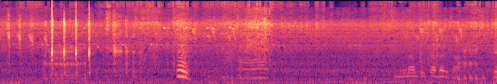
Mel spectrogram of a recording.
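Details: Wavering, tremulous bleats from a sheep that bore a six-legged young, two or three drawn-out cries among people chatting, preceded by a quick run of sharp taps.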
